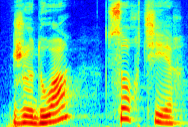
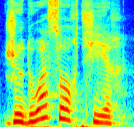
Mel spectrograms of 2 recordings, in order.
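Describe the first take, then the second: First: Slower, each word spelled out; slow repeat. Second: Said in the usual way. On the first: Shown as a demonstration. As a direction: repeat it slowly for learners. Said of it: "repetición lenta". (repetición lenta y clara) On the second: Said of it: "frase modelo".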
